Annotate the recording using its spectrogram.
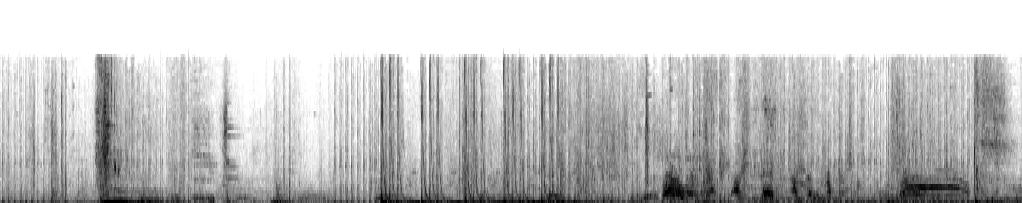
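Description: A creature snarls and growls up close.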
